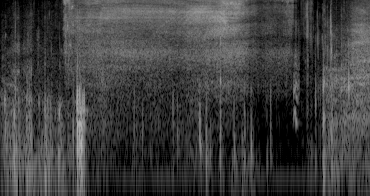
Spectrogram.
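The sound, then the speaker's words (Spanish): Helium hisses from a company's helium tank, used to fill balloons for an event, as the last of the helium is used up, in a steady, airy rush lasting about two seconds, framed by clicks and handling noises before and after. “tenemos un, un, un una depósito de estos de helio en la empresa porque hicimos una, especie de, evento y había globos de esos que, se llenan de helio.”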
